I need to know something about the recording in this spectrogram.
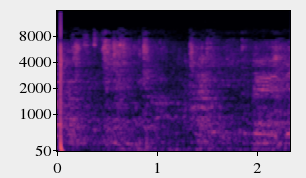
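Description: A sharp click right at the start, then the background murmur of distant voices and room noise in a large hall.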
